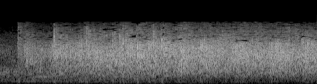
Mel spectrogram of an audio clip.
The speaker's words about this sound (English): I'm listening for the applause.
